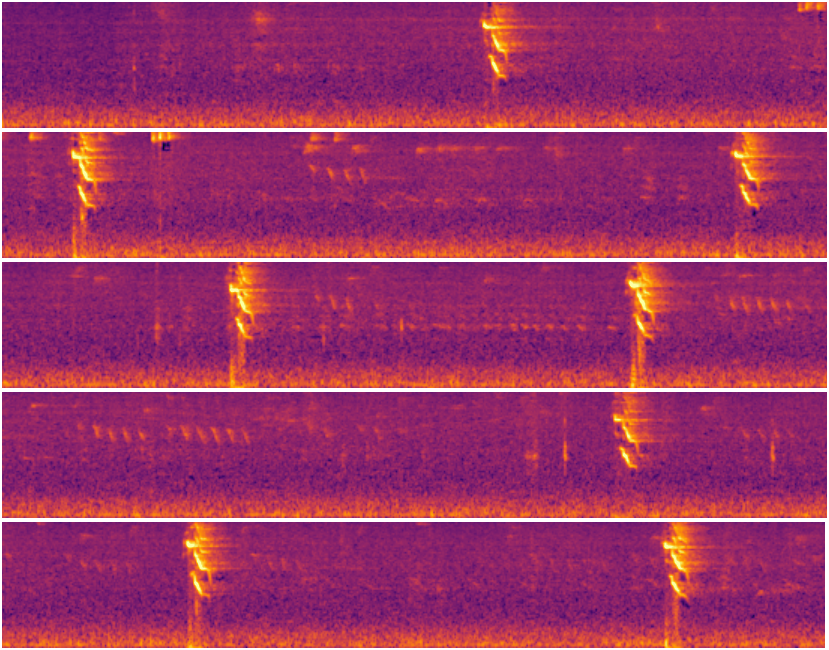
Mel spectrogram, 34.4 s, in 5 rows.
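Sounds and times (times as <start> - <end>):
pic flamboyant call: 4.0 - 4.5, 6.6 - 8.3, 13.0 - 13.4, 15.6 - 19.4, 25.7 - 26.2, 29.0 - 29.5, 33.0 - 33.6.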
